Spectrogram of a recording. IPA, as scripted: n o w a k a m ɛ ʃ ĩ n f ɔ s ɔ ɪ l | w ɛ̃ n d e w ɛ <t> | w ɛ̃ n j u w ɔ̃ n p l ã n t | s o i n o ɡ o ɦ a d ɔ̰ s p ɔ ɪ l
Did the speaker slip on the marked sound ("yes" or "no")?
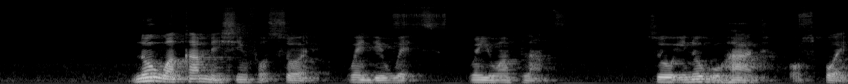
no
